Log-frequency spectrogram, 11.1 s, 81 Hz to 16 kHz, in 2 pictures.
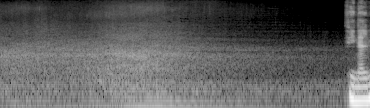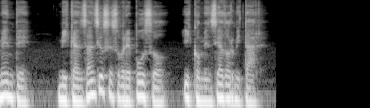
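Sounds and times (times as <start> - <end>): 
single car passing in front of a house: 0.0 - 5.2
speech: 5.2 - 9.6.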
